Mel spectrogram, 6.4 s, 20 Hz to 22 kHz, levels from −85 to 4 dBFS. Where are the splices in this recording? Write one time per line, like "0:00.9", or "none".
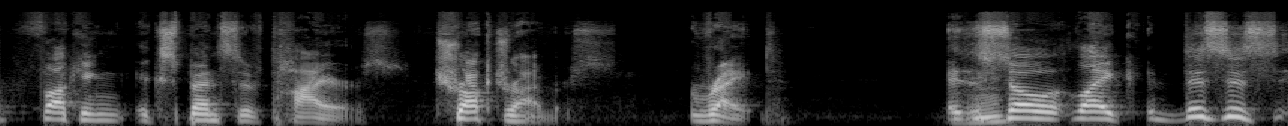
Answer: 0:02.1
